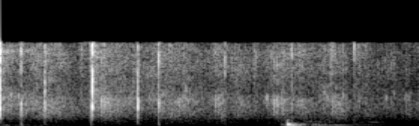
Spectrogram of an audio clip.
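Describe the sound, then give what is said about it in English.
Faint, scattered handclaps of praise from a church audience honoring its ushers: a handful of sharp, separate claps spread unevenly, with a brief voice near the end. “So let's give them a hand clap of praise.”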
